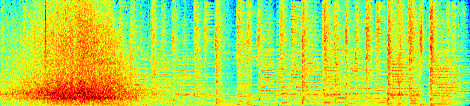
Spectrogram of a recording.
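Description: A car passes on a Chicago street outside a small corner eatery at the start with a loud rushing whoosh that swells and fades, then a melodic instrumental tune takes over with steady, stepping notes.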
